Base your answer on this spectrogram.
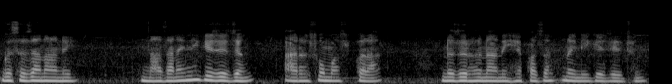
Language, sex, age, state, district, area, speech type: Bodo, male, 30-45, Assam, Udalguri, rural, spontaneous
